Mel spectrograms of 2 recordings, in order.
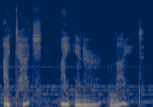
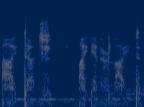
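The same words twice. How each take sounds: First: It is spoken in a normal voice. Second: It is spoken in a whisper. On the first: "repeat the affirmation in your natural speaking voice" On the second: "Now repeat the affirmation in a whisper"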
